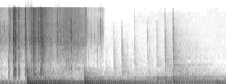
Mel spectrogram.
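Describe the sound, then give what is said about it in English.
A rock strikes a frozen pond with a sharp crack, followed by a second hollow impact and ringing, resonant tones that fade as it skitters across the ice. No voices. “Have you ever had the joy of throwing a rock on an iced over pond? So hollow.”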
